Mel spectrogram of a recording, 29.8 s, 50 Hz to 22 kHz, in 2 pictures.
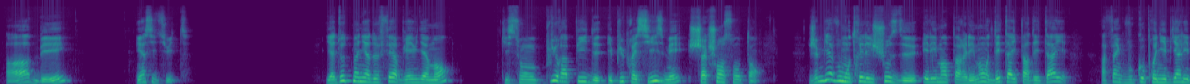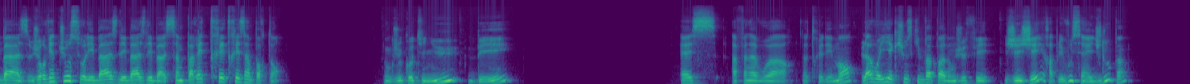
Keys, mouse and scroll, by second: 0.0 middle click, 0.3 b, 2.7 s, 6.1-7.8 drag, 8.0 click, 19.6 a, 20.5 b, 23.1 s, 25.9-27.7 drag, 27.4 g.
